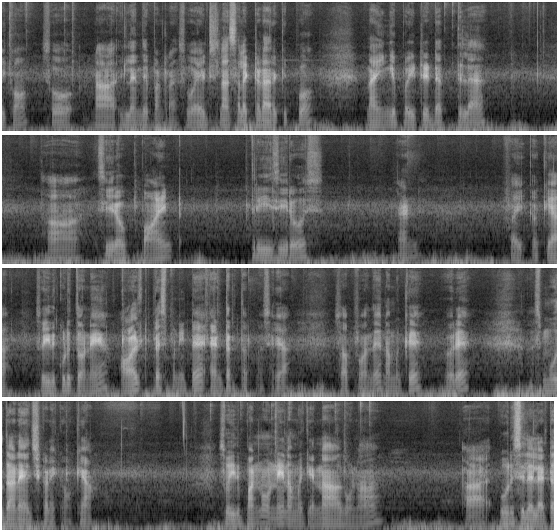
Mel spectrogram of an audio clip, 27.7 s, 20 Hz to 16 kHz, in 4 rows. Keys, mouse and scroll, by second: 0.4-0.9 shift+middle drag, 5.5-8.6 drag, 10.0-11.3 typing, 13.2 5, 16.4 alt+Return, 22.6-23.4 middle drag, 25.3 click, 25.7-27.5 scroll up 7, 27.5-27.7 scroll down 3.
